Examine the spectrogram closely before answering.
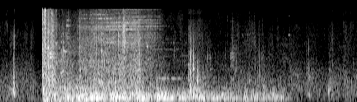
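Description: Someone lands with a heavy thud on wooden boards.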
